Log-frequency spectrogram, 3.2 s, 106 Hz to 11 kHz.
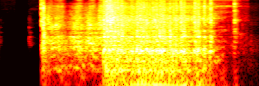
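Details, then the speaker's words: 1968 Ford F100 after sitting over five years, Holley carburetor, temporary boat fuel tank: starter churns, engine catches and roars about 1.5 seconds then dies; fuel starvation as the pump isn't pulling enough fuel. "Yeah, it's just not getting enough fuel. I'm gonna try to bottle feed it."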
